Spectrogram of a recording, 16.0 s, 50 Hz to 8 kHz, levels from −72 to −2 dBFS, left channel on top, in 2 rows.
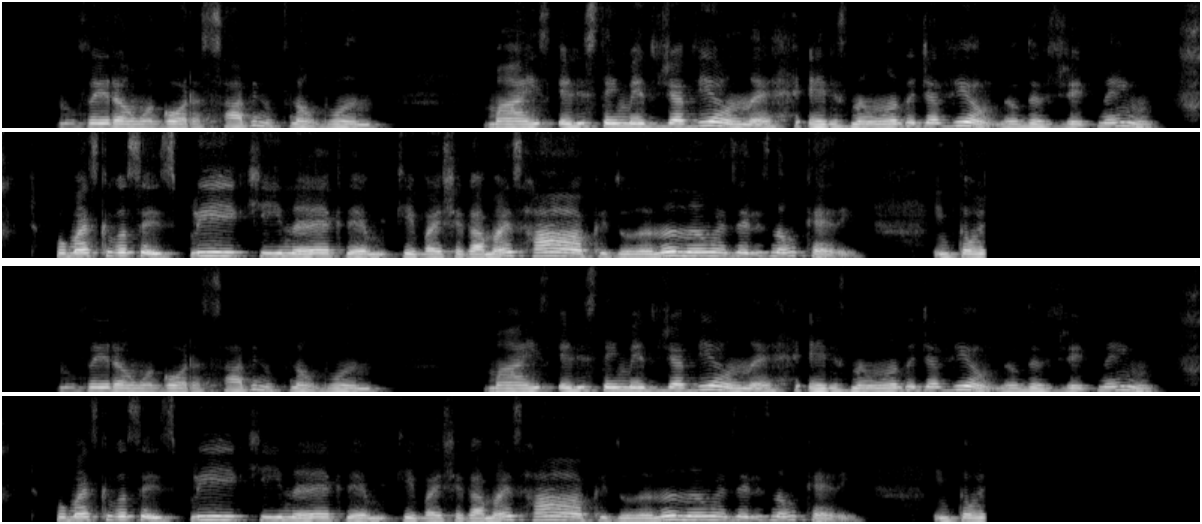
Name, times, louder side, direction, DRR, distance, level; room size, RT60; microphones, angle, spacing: voice 1, 0.4-2.5 3.2-8.0 8.4-14.6, left 2 dB, 35° left, 1.9 m, -21 dB
head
